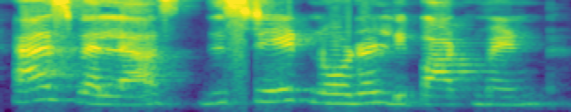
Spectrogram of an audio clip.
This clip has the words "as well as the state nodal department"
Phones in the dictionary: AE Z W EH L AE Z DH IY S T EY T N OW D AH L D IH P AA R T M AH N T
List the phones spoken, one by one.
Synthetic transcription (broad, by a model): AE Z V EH L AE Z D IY S T EY T L OW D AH L D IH P AA R T M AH N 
